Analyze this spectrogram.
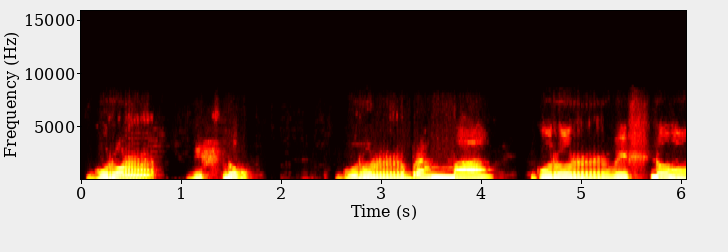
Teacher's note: तो गुरुर ब्रह्मा फिर गुरुर सब जगह र संकुचित है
